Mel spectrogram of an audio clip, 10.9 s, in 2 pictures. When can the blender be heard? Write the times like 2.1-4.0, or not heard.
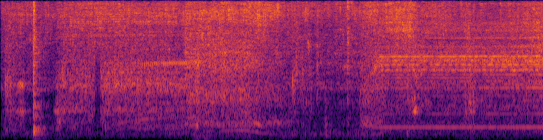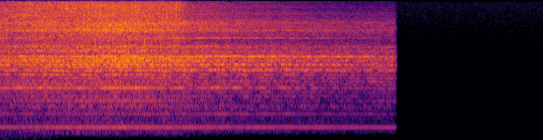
0.0-9.4.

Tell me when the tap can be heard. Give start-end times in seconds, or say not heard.
0.0-7.3.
